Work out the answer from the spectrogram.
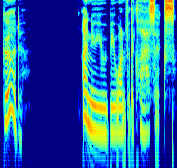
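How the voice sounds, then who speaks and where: Woman playing a slow-spoken, imperious hotel manager. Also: mid-range voice, lively intonation, warm tone, no room sound, clean studio sound. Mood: gracious, smooth. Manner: formal, measured, politely condescending. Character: poised, imperious female manager of an assassins' hotel. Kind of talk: scripted audio roleplay addressed to the listener.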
